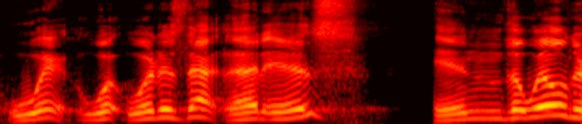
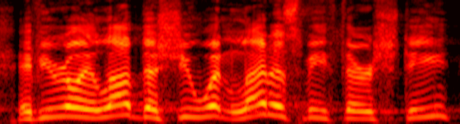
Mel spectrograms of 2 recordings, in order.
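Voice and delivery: louder, higher guilt-tripping plea; manipulative plea; 5 semitones higher, 4 dB louder than usual. Acted. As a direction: twist the knife with the plea. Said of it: "it is a manipulation".

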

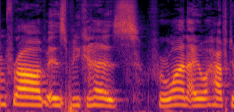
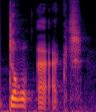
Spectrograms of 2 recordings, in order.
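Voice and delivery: ordinary talk, nothing marked

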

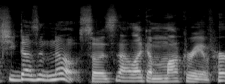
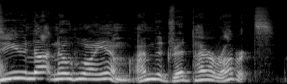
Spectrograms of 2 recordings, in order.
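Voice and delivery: mock indignant; 8 semitones higher than usual. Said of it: "voicing Wesley".

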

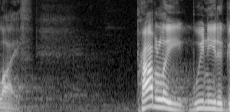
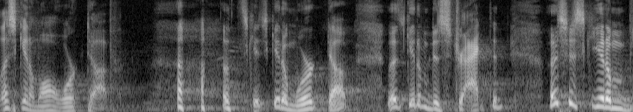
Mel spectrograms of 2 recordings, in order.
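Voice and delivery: quiet, sly aside as the enemy; scheming enemy; 5 dB quieter than usual. Acted. Preacher voices the enemy plotting distraction, quiet scheming. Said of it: "I think the enemy just like".

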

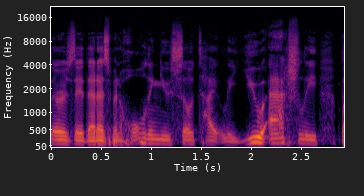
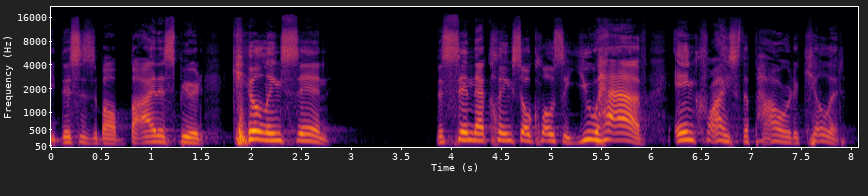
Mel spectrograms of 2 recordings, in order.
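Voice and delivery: rising, much louder and higher preaching; building to a shout; 8 semitones higher, 10 dB louder than usual. Real, not acted. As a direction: build it up to a full preacher's shout on killing sin. Sermon climax builds to shout.

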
